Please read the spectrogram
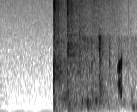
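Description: Dead silence on a video-call audio line, then about a second in a sharp click as the line opens, followed by a faint spoken "I" and low room noise.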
